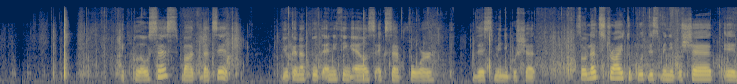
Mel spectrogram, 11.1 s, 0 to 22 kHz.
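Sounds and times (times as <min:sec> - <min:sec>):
leather rustling: 0:00.0 - 0:11.0.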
